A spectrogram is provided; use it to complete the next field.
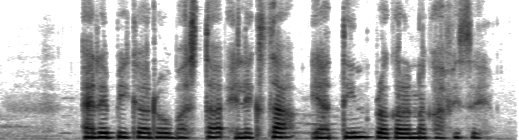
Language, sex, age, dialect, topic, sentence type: Marathi, female, 18-24, Northern Konkan, agriculture, statement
